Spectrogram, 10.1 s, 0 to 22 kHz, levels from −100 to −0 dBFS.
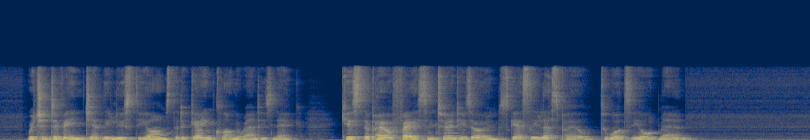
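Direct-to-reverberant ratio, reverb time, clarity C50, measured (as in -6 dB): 4.0 dB, 0.50 s, 10.5 dB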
